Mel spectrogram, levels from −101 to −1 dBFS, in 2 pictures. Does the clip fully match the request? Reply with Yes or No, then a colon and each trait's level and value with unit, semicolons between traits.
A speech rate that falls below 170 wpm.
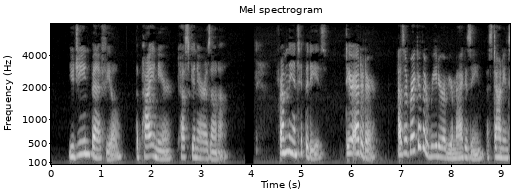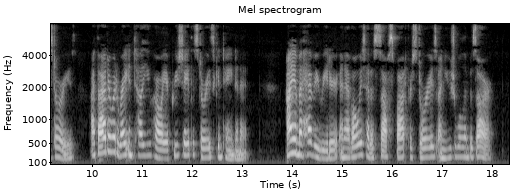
No: average, 175 wpm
